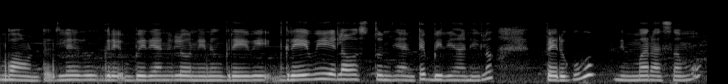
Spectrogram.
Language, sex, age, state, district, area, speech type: Telugu, female, 18-30, Telangana, Hyderabad, urban, spontaneous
